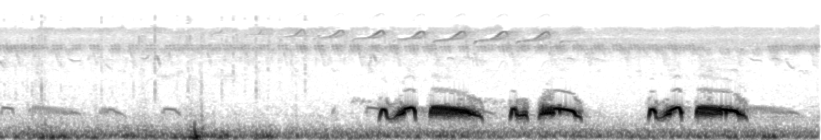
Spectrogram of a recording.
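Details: Trained decoy spotted dove used for dove trapping, giving low, mellow cooing phrases after a quiet start: two groups of quick double-humped coos ending in a longer drawn note, with faint high chirping in the background.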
